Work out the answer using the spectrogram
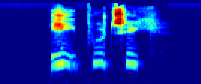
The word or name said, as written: e-butik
